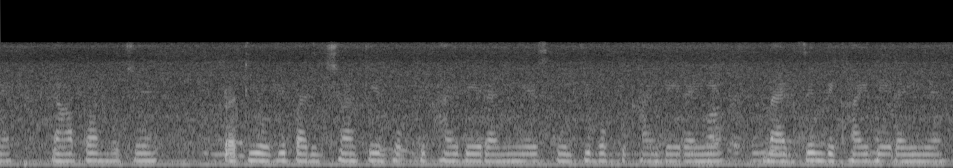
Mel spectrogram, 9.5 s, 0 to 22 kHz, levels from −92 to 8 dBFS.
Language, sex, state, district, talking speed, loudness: Hindi, female, Bihar, Jamui, 150 wpm, -28 LUFS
